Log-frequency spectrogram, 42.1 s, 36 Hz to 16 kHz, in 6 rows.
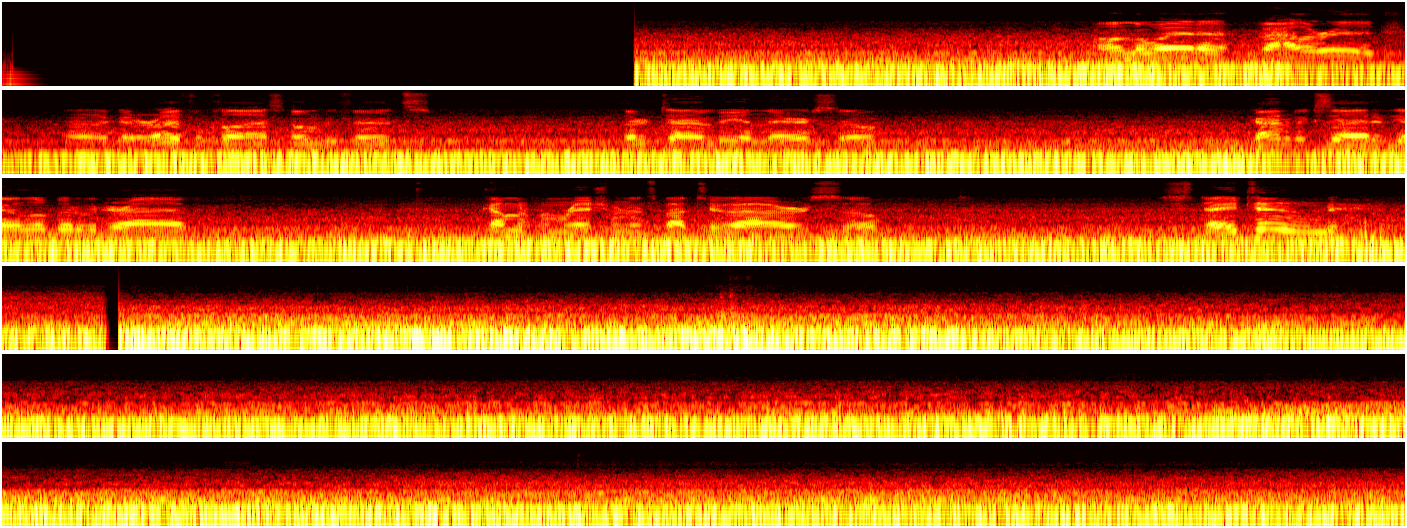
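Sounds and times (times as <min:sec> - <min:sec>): car road rumble from inside: 0:03.2 - 0:42.0.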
